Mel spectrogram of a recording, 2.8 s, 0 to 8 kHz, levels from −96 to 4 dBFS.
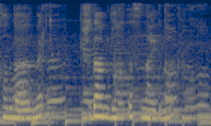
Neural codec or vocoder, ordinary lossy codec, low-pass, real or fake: none; none; 7.2 kHz; real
